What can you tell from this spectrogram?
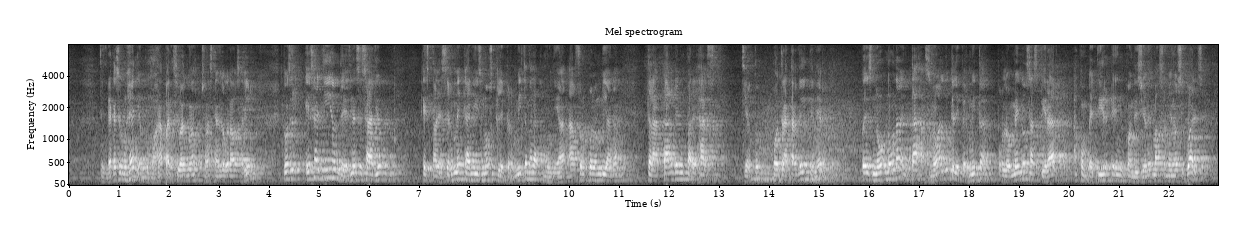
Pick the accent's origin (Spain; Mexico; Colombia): Colombia; Si todos somos colombianos. Claro, todos somos colombianos.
